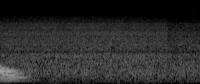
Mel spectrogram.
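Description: Steady rushing of sea surf and wind, an even hiss with no single wave standing out.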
